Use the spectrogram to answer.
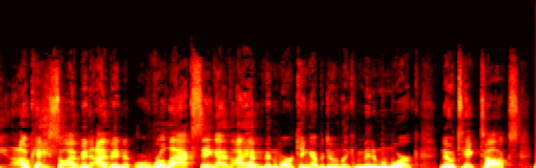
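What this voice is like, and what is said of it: Low, strained voice, can't get loud. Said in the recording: “hanging out with Eeyore from Winnie the Pooh... On your vocal hangover... I literally can't even raise my voice”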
